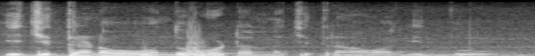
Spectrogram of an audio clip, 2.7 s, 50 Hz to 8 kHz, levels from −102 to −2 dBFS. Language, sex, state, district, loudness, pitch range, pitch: Kannada, male, Karnataka, Bangalore, -15 LUFS, 135-150 Hz, 145 Hz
